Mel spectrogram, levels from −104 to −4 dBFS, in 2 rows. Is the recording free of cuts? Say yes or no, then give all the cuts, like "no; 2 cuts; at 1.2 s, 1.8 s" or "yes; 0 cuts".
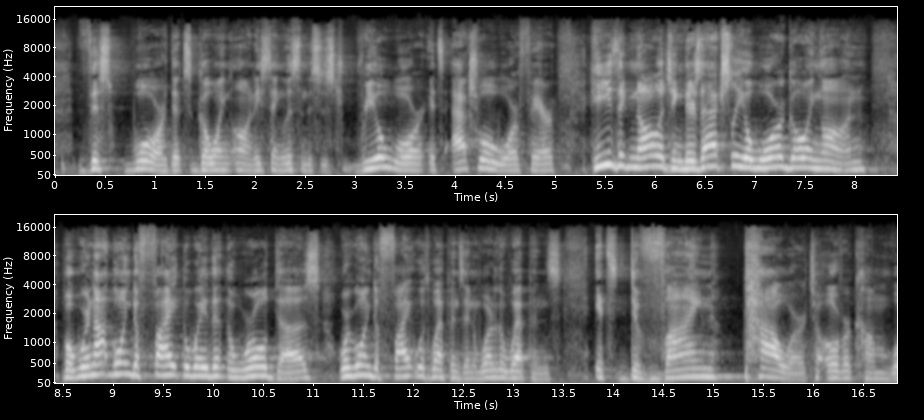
no; 1 cut; at 5.3 s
